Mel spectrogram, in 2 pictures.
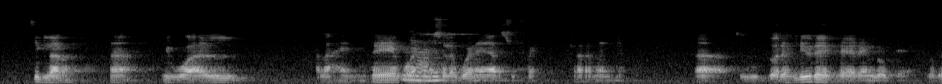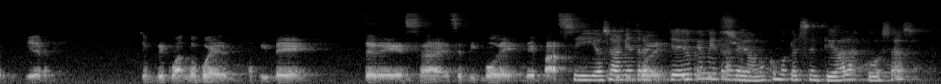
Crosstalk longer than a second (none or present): present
